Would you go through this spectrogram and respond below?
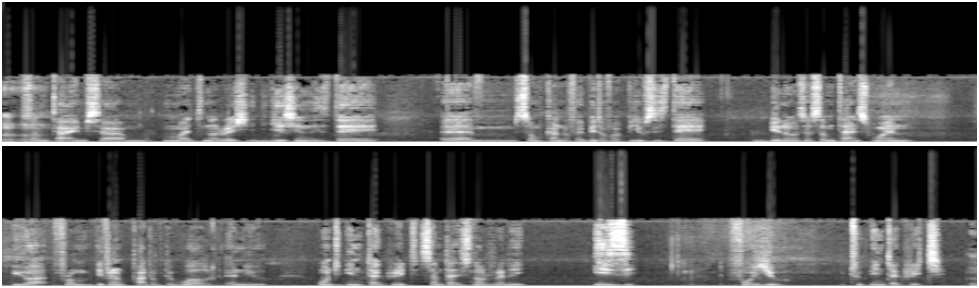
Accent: Ghana; "So, where do you come from?" I said, "I'm from Ghana."

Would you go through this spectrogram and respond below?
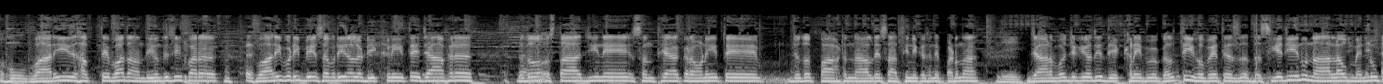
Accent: Bajid, Punjab, India; also born or lived in Pathlawa; ਉਸ ਪਿੰਡ ਦਾ ਮੇਰਾ ਜਨਮ ਆ, ਨਾਨਕਾ ਪਿੰਡ ਮੇਰਾ ਪਠਲਾਵਾ। ਤੇ ਬਜੀਦ ਪਿੰਡ ਦੇ ਵਿੱਚ ਮੇਰਾ ਬਚਪਨ ਗੁਜ਼ਰਿਆ

